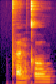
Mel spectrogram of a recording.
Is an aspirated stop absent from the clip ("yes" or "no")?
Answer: no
